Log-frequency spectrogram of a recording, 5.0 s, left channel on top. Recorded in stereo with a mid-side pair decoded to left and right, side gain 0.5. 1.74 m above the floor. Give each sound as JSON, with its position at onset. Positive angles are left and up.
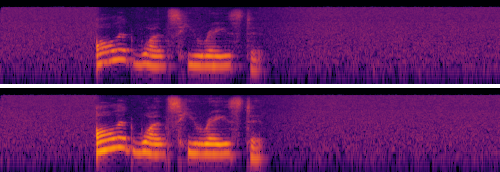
{"t": 1.0, "sound": "a woman speaking", "azimuth_deg": -50, "distance_m": 0.5}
